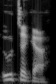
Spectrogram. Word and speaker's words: Utica: Is that how you pronounce it? Utica.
